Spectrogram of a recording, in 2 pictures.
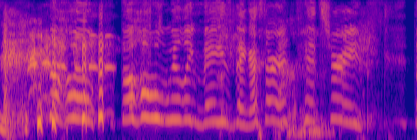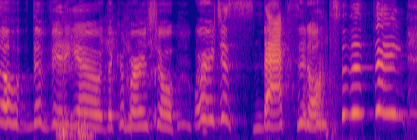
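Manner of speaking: high, loud speech bursting with giggles. Describing a pictured commercial while unable to stop: laughing while talking. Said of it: "I can't stop laughing now".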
